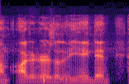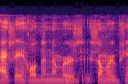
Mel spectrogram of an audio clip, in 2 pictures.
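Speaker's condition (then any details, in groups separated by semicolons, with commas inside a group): Lou Gehrig's disease (ALS)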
